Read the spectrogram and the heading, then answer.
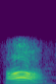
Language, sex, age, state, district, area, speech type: Assamese, male, 30-45, Assam, Tinsukia, urban, conversation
